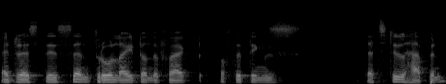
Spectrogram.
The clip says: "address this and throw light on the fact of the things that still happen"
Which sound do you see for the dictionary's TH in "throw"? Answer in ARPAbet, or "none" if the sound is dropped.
T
